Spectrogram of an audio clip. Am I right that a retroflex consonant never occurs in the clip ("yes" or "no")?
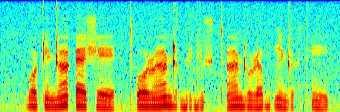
no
